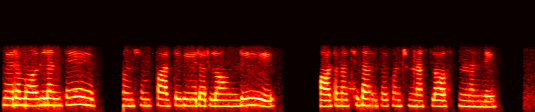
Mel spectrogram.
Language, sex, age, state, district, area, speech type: Telugu, female, 18-30, Andhra Pradesh, Anakapalli, rural, conversation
